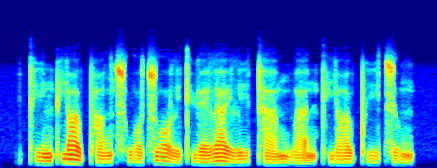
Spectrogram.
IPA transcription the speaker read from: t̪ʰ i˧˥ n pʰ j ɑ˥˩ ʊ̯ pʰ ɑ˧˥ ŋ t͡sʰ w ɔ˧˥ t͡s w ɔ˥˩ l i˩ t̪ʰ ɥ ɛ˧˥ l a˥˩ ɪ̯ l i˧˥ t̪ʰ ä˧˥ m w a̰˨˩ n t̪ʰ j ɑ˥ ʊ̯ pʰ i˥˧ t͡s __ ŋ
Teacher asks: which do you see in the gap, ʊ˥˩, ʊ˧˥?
ʊ˥˩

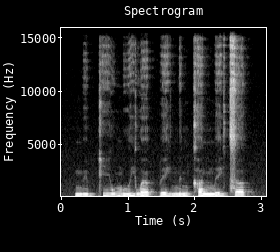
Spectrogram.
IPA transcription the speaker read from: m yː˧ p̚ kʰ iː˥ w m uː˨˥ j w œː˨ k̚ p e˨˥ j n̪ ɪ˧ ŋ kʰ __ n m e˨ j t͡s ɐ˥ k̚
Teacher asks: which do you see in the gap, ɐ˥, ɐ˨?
ɐ˥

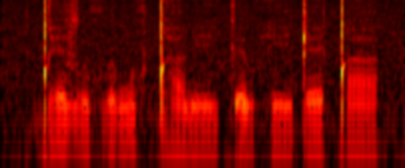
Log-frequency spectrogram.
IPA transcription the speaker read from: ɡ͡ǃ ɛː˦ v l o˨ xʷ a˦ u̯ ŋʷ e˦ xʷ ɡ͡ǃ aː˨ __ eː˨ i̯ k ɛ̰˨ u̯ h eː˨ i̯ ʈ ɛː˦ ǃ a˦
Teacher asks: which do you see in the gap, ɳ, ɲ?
ɳ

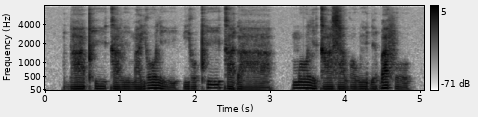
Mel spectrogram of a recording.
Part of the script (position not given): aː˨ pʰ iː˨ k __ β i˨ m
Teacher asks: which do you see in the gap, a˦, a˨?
a˨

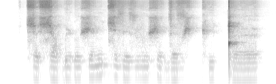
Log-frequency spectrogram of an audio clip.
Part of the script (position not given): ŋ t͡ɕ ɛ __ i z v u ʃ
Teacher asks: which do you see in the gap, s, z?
z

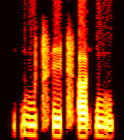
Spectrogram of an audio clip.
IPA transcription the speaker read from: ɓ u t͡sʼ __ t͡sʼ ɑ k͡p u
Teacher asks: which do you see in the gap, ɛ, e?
e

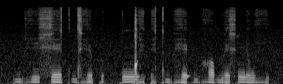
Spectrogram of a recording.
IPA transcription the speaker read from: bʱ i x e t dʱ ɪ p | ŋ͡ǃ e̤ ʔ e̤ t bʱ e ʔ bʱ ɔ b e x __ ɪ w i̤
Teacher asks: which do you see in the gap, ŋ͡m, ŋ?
ŋ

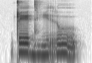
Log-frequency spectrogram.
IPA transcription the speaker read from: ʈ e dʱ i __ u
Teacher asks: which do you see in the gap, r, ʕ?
r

